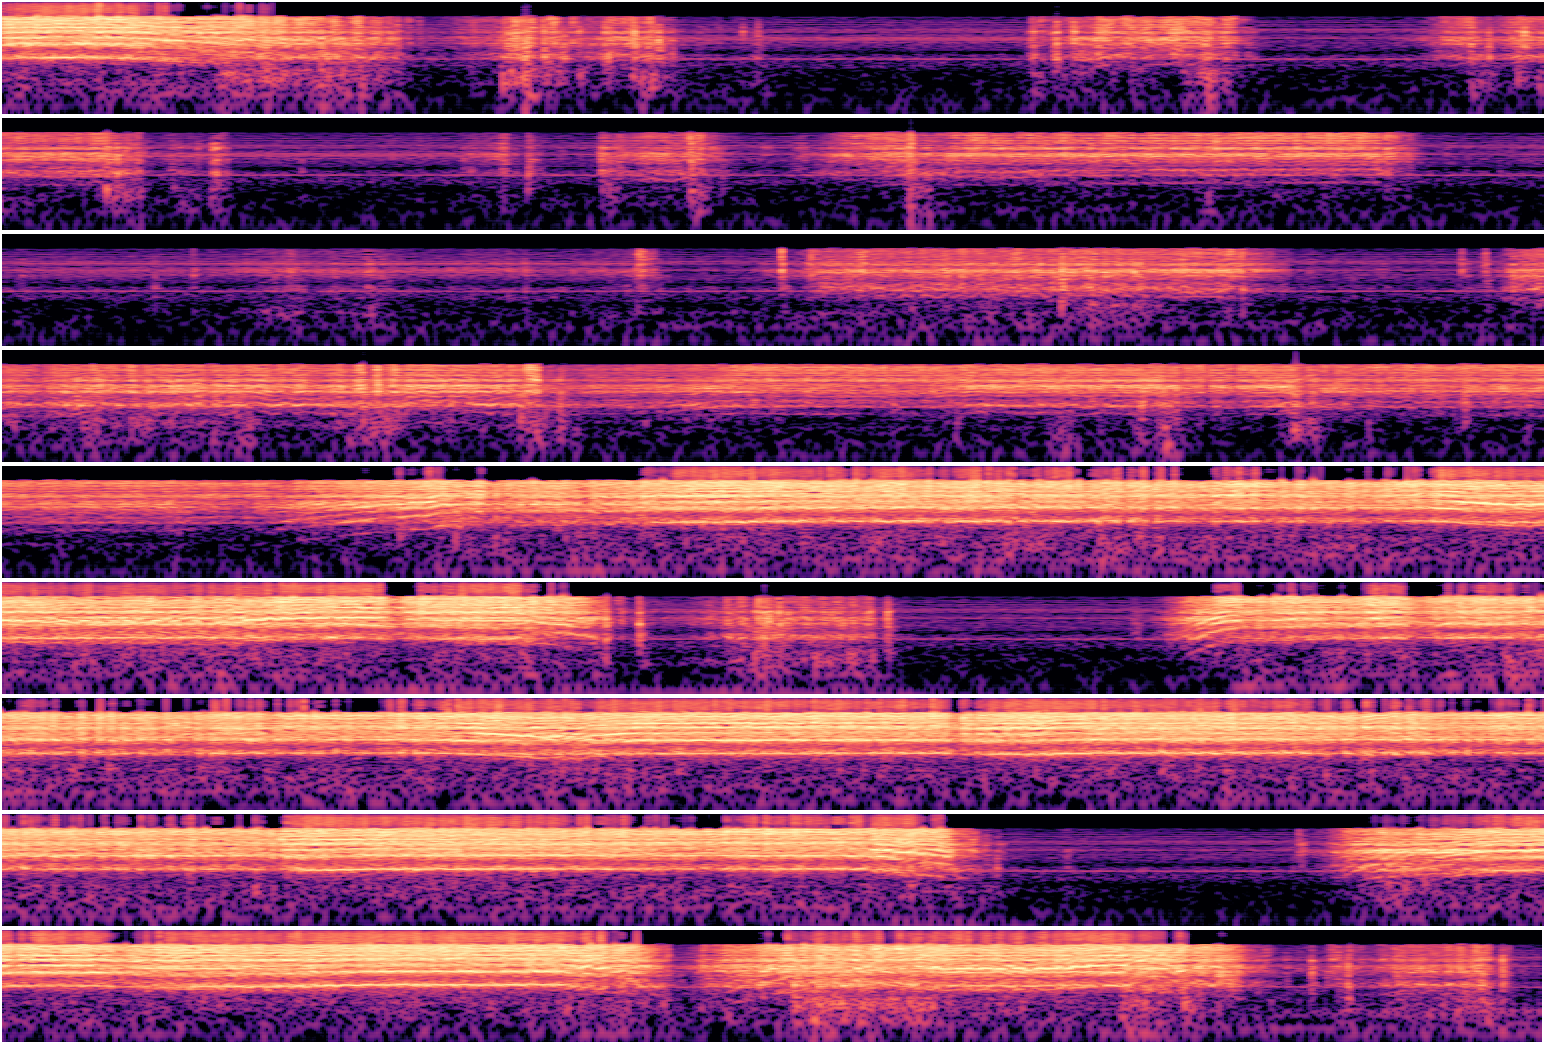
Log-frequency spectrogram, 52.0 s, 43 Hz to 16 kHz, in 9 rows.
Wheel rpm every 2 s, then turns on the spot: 140, 10, 20, 20, 30, 40, 10, 30, 30, 60, 70, 70, 150, 230, 210, 120, 50, 220, 230, 230, 230, 210, 40, 200, 150, 90.
none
